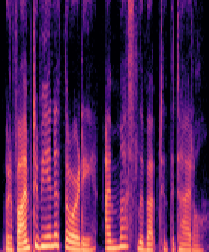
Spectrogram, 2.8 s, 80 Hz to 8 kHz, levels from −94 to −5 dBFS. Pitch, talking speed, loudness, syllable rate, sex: 215 Hz, 300 wpm, -18 LUFS, 7.0 syllables/s, female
